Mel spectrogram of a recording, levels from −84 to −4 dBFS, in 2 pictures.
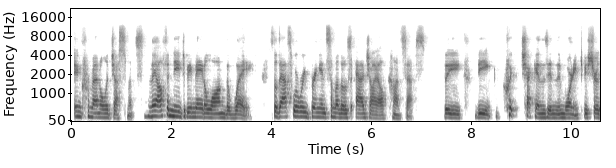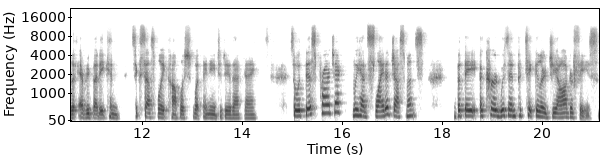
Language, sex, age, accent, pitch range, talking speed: English, female, 50-69, American, 140-185 Hz, 165 wpm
